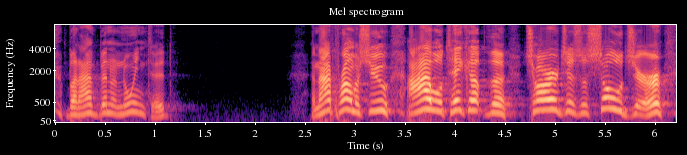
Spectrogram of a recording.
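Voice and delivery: rising from steady telling to loud, high preaching; building preaching. Acted. Builds into preaching retelling David.

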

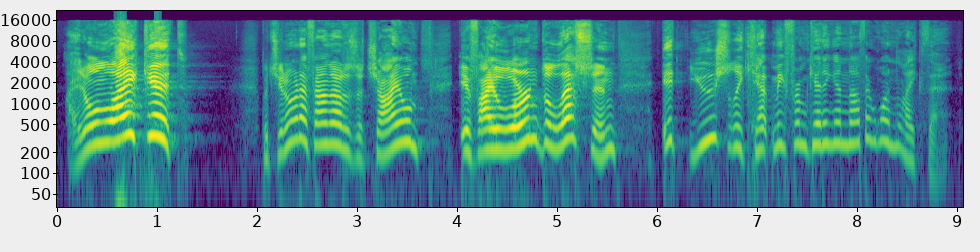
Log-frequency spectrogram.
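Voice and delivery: loud, high pulpit preaching; rising loud sermon delivery; preaching at full force. Acted. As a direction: preach it out to the whole congregation.

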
